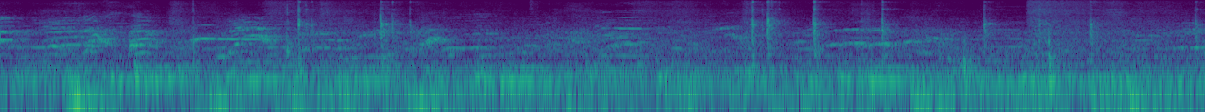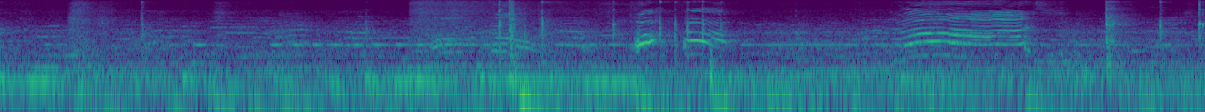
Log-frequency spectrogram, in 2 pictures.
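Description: Air hockey puck clacking sharply and often against the mallets and table rails in fast play, over a busy arcade din of children's voices and game-machine music. A steady electronic beep sounds from a machine in the second half.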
